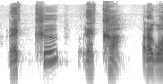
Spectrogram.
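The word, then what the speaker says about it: לך לך: 레크 레카라고 하는 단어입니다. 똑같은 단어인데 이제 발음 기호만 다르게 붙어 있거든요.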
